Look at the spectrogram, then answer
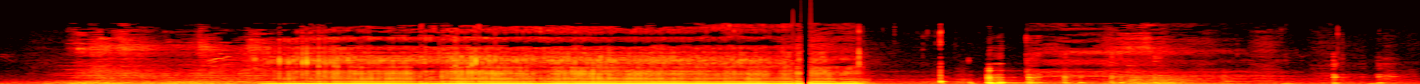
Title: Sleepy beagle snoring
